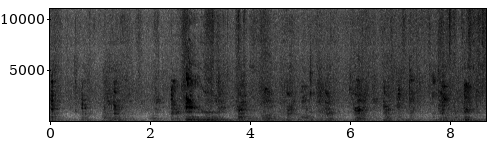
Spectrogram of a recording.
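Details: Wild boar (Sus scrofa), grunts.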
